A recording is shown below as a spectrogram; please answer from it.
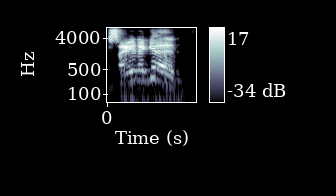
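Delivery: put-on bossy, insistent, demanding voice, pitched high. Guessing why a commentator repeats a line, imitating Vince yelling. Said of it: "Vince is yelling at him".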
